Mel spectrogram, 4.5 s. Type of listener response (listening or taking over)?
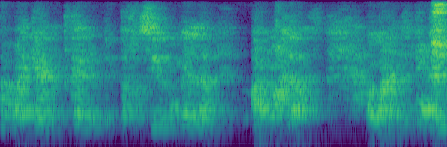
listening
